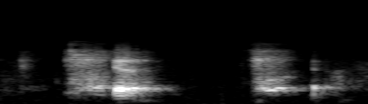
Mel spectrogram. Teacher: Есть абруптивный латеральный спирант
